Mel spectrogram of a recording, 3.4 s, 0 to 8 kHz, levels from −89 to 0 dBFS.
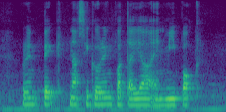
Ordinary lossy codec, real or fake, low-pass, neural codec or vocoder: none; real; none; none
